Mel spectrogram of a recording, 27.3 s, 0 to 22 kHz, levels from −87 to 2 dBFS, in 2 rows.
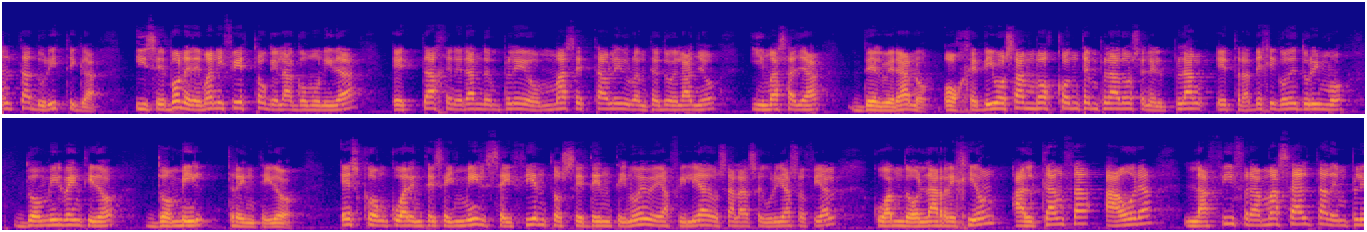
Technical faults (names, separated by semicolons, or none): none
